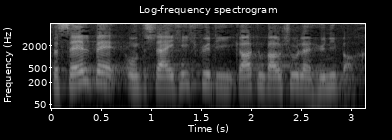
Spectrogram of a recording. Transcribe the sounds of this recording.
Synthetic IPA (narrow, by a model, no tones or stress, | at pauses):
d̥ɑsːɛlbəʊntəʃtʁ̥aɪçəɪçfyːɐdiːɡ̥ɑːtn̩baʊʃuːləɦʏnibɑ̰χ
